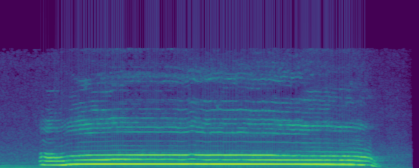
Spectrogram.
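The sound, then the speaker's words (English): A person imitates a wolf howl: one long, steady, loud tone held for about four seconds, then dropping off sharply at the end. No other voices. “But here's something I might do when I'm out there as far as a howl.”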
